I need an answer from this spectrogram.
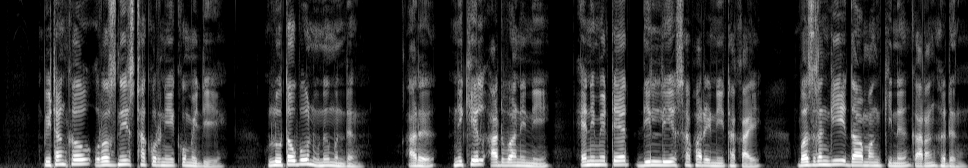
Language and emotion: Bodo, neutral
